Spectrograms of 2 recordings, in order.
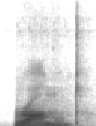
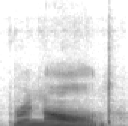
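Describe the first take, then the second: First: The name is said with an American accent. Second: The name is said with a Spanish accent.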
